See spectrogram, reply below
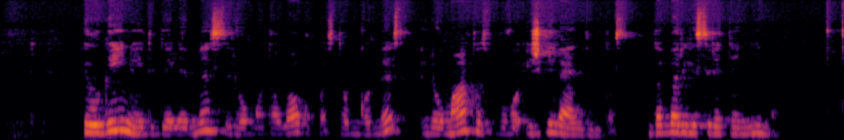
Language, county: Lithuanian, Šiauliai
